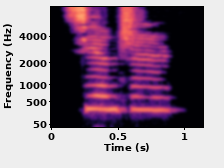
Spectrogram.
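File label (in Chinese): "先知" Mandarin Chinese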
